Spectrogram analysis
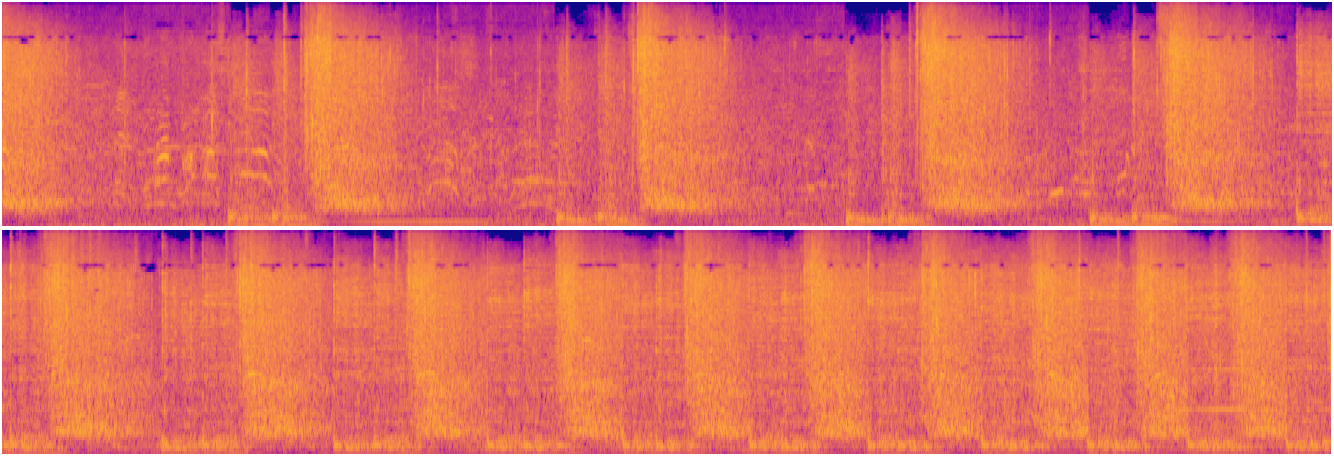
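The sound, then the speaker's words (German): A large stadium crowd at a German national team football match, prompted by DFB mascot Paule, performs the Icelandic Viking thunderclap chant: massive unison claps with a shouted grunt, evenly spaced and gradually quickening, echoing loudly through the venue. “DFB-Maskottchen Paule animiert derweil das Publikum erfolgreich zum isländischen U.”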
